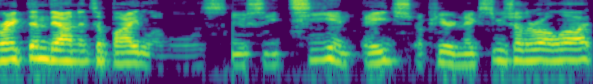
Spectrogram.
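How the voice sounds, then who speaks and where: A man with an ordinary speaking voice talks at a fairly high pitch and a moderate pace, his intonation fairly even but his loudness swinging widely. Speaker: programming tutorial creator. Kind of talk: tutorial.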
